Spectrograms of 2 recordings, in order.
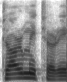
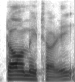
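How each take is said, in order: First: It is said with an American accent, R pronounced. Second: It is said with a British accent, R silent. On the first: "in American accent" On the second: "in British accent"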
